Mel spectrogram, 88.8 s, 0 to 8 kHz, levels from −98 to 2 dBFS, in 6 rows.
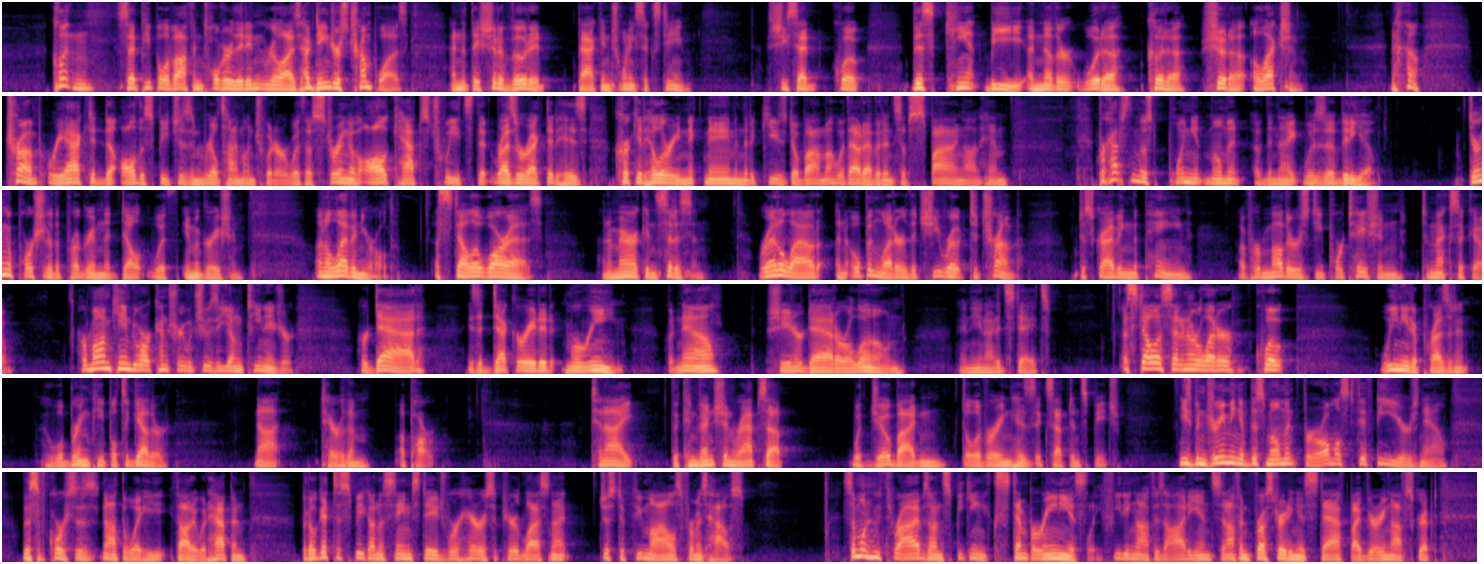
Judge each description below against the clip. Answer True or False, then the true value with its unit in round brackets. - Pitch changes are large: False (3.7 semitones)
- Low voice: True (125 Hz)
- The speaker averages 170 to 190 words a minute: False (160 wpm)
